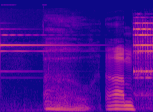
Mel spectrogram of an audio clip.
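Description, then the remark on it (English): A telephone rings with a steady, loud electronic trill, cutting out briefly while a voice speaks over it, then ringing again at the end. “Adam, answer the phone.”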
